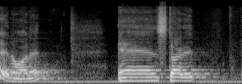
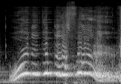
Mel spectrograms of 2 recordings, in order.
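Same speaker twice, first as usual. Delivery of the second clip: suspicious townsfolk. Retold or imitated. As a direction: squeak it out, suspicious. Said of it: "they're thinking".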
